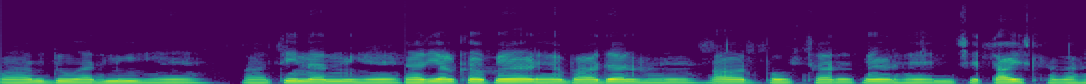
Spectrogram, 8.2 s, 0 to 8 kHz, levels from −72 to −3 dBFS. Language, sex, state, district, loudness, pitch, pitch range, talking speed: Hindi, male, Chhattisgarh, Sarguja, -17 LUFS, 160 Hz, 155-165 Hz, 170 wpm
